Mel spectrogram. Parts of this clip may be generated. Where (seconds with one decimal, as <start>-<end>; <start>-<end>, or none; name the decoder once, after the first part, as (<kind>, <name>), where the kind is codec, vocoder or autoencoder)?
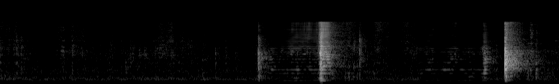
2.7-3.3 (vocoder, BigVGAN v2); 4.2-4.9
